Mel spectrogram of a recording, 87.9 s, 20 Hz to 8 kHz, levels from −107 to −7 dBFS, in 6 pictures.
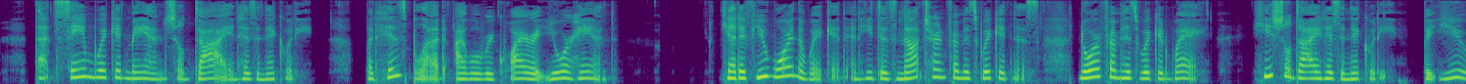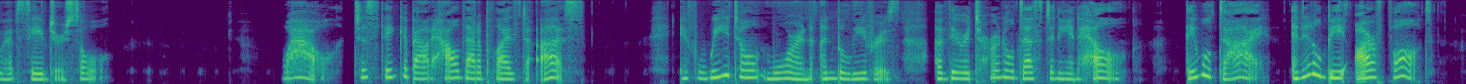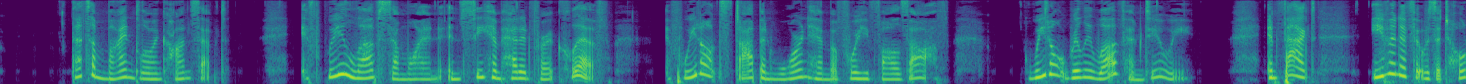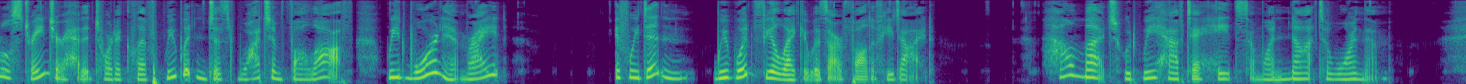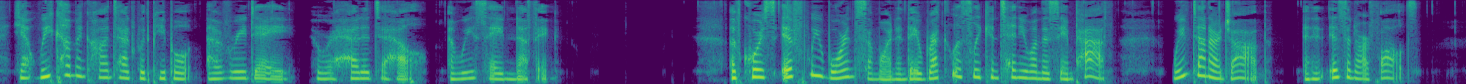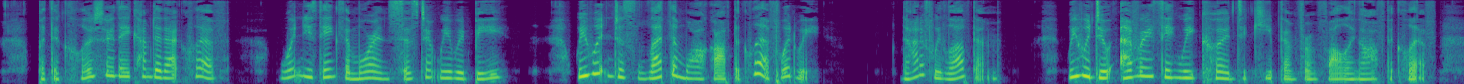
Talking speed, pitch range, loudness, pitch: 170 wpm, 210-290 Hz, -27 LUFS, 240 Hz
